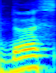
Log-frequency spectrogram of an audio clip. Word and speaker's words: does: Inclusive eu não falei does, termina com S, né? D-O-S, does, mas a pronúncia é com Z.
